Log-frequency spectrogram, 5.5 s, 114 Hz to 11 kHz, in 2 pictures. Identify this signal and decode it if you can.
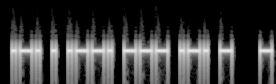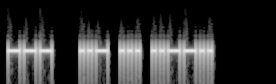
Morse code, heard as a keyed tone, about 30 wpm, 700 Hz. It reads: REPORT TO US?
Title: Sentences from Top 1000 Words - Review Part 6 - 30wpm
